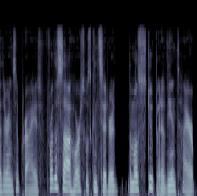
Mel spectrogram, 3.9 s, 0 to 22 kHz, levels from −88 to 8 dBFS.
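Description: The speech comes through a call path whose coding leaves the expected texture and a top end that stops around 12 kHz, consistent with a super-wideband call codec at a moderate bitrate, and nothing in the signal departs from that normal behaviour.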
